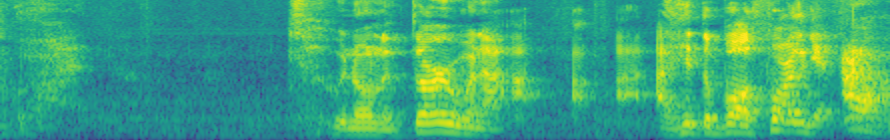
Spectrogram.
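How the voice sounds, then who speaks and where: Over noticeable background noise, a man speaks at a fairly quick pace with an animated tone and lively intonation. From Tennessee. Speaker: motivational speaker. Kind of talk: motivational speech.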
